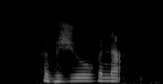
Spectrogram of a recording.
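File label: "bzhugna", Tlacochahuaya Zapotec; my Finger Nail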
